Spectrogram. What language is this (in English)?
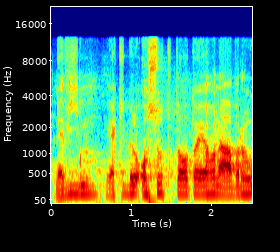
Czech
